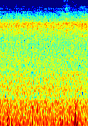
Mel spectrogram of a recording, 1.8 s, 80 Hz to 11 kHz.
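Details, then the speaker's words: 2018 Trane XR 5-ton condenser, not a heat pump, running in cool mode: steady drone with loose uneven rattles; just a rattle from loose cabinet screws that need tightening. "This XR sounds really bad. It's rattling. Well, that doesn't sound good."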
